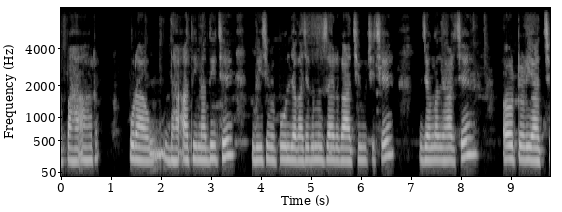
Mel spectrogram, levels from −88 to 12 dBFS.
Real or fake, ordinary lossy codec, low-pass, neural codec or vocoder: real; none; 7.2 kHz; none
